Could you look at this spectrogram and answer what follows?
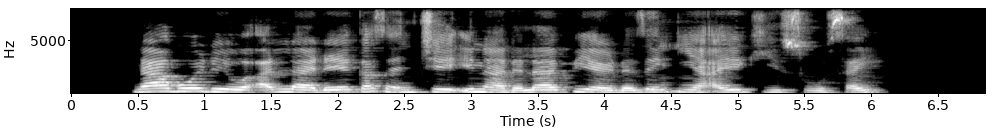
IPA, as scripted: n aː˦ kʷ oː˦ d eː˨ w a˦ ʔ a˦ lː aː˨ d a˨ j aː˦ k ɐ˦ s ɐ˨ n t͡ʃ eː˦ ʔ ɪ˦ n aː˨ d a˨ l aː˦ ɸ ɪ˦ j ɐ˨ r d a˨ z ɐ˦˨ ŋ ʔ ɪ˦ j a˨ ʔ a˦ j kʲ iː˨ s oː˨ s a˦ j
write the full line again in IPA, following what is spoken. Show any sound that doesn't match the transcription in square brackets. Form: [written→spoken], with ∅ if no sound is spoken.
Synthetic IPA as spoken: n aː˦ [kʷ→ɡʷ] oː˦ d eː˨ w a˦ ʔ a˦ lː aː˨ d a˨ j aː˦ k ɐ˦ s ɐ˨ n t͡ʃ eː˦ ʔ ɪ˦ n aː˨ d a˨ l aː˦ ɸ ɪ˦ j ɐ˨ r d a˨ z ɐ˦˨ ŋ ʔ ɪ˦ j a˨ ʔ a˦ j kʲ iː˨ s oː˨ s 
